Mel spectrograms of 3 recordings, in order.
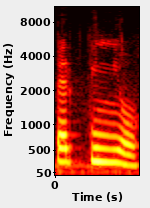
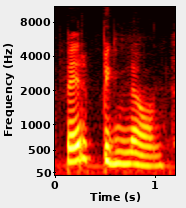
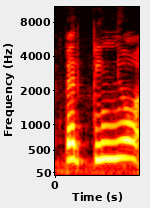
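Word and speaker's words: Perpignan: i g n a n so it is pronounced as perpigno but I have seen most of the people pronouncing it wrong as per Pig noun and that is totally wrong you need to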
